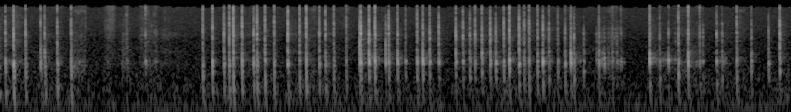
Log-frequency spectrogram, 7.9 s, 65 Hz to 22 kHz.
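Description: Long red nails rapidly tap and scratch the walls and lid edge of a round clear plastic tub full of white items, held sideways. The result is quick, sharp plastic clicks with a hollow ring around 900 Hz and bright ticks, broken by short scratchy stretches and brief pauses.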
